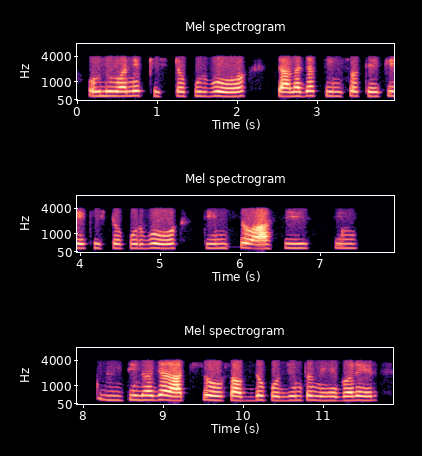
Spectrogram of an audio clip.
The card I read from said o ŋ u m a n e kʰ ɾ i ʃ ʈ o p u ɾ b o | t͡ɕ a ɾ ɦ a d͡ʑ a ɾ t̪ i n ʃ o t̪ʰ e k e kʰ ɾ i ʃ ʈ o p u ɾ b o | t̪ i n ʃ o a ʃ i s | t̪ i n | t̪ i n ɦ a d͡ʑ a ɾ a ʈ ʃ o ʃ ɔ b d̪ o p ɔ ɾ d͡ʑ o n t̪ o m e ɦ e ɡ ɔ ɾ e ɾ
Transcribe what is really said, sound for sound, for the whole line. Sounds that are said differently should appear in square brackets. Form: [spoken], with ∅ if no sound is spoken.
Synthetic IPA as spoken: o [n] u m a n e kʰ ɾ i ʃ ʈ o p u ɾ b o | t͡ɕ a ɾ ɦ a d͡ʑ a ɾ t̪ i n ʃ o t̪ʰ e k e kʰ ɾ i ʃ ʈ o p u ɾ b o | t̪ i n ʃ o a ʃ i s | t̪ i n | t̪ i n ɦ a d͡ʑ a ɾ a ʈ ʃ o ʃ ɔ b d̪ o p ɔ ɾ d͡ʑ o n t̪ o m e ɦ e ɡ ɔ ɾ e ɾ

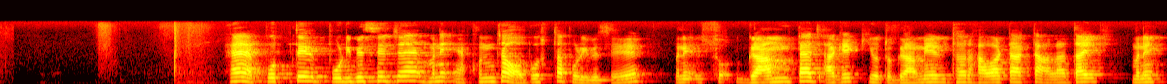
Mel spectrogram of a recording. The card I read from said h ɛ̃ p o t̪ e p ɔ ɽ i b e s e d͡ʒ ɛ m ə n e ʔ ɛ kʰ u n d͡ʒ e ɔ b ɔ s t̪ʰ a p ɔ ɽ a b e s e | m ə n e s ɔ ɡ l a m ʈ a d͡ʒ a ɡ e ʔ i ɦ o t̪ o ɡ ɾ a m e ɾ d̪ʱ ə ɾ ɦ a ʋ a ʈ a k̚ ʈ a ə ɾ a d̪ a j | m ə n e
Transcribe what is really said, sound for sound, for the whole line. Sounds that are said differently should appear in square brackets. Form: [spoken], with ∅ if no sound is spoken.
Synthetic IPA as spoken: h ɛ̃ p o t̪ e p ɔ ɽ i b e s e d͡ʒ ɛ m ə n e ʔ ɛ kʰ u n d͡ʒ [a] ɔ b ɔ s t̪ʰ a p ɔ ɽ [i] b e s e | m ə n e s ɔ ɡ [ɾ] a m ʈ a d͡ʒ a ɡ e [k] i ɦ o t̪ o ɡ ɾ a m e ɾ d̪ʱ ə ɾ ɦ a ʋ a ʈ a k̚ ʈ a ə [l] a d̪ a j | m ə n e

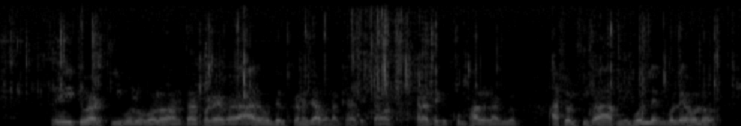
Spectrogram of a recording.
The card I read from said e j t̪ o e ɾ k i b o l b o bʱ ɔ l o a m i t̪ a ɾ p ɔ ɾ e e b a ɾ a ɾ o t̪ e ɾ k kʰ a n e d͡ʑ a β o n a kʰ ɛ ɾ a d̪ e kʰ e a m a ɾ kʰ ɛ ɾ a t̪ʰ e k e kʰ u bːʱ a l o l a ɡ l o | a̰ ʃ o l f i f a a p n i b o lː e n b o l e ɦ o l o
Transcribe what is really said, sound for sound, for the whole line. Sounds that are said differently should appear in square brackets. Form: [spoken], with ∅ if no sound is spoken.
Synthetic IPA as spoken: e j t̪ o [a] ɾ k i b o l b o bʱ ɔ l o a m i t̪ a ɾ p ɔ ɾ e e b a ɾ a ɾ o [d̪] e ɾ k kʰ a n e d͡ʑ a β o n a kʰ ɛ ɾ a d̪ e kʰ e a m a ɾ kʰ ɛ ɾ a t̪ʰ e k e kʰ u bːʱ a l o l a ɡ l o | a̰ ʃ o l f i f a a p n i b o lː e n b o l e ɦ o l o

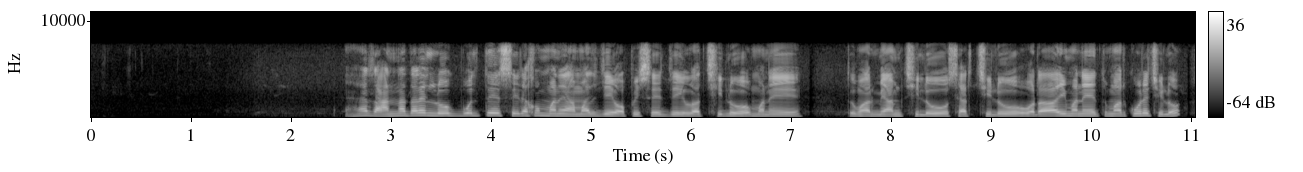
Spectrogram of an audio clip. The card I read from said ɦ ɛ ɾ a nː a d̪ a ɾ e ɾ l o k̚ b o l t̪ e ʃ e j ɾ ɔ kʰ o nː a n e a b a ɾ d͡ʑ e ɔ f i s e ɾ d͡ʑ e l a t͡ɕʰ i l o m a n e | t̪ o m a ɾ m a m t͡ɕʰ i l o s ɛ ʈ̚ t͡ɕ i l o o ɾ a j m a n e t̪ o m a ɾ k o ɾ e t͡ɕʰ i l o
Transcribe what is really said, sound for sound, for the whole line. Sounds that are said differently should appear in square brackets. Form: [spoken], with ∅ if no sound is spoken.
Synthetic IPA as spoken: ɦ ɛ ɾ a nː a d̪ a ɾ e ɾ l o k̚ b o l t̪ e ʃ e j ɾ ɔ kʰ o [mː] a n e a [m] a ɾ d͡ʑ e ɔ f i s e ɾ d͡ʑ e l a t͡ɕʰ i l o m a n e | t̪ o m a ɾ m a m t͡ɕʰ i l o s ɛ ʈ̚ [t͡ɕʰ] i l o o ɾ a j m a n e t̪ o m a ɾ k o ɾ e t͡ɕʰ i l o

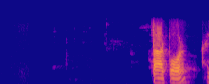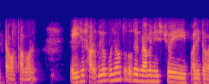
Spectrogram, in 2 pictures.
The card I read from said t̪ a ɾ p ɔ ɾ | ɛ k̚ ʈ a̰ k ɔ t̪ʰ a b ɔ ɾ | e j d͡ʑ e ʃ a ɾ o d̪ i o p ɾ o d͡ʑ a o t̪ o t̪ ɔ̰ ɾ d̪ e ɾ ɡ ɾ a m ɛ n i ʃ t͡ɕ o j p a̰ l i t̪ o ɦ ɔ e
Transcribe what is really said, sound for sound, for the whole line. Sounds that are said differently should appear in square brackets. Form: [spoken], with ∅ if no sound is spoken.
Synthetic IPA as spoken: t̪ a ɾ p ɔ ɾ | ɛ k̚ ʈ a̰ k ɔ t̪ʰ a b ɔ [l] | e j d͡ʑ e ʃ a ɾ o d̪ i o p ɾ o d͡ʑ a o t̪ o t̪ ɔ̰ [∅] d̪ e ɾ ɡ ɾ a m [e] n i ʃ t͡ɕ o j p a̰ l i t̪ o ɦ ɔ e

